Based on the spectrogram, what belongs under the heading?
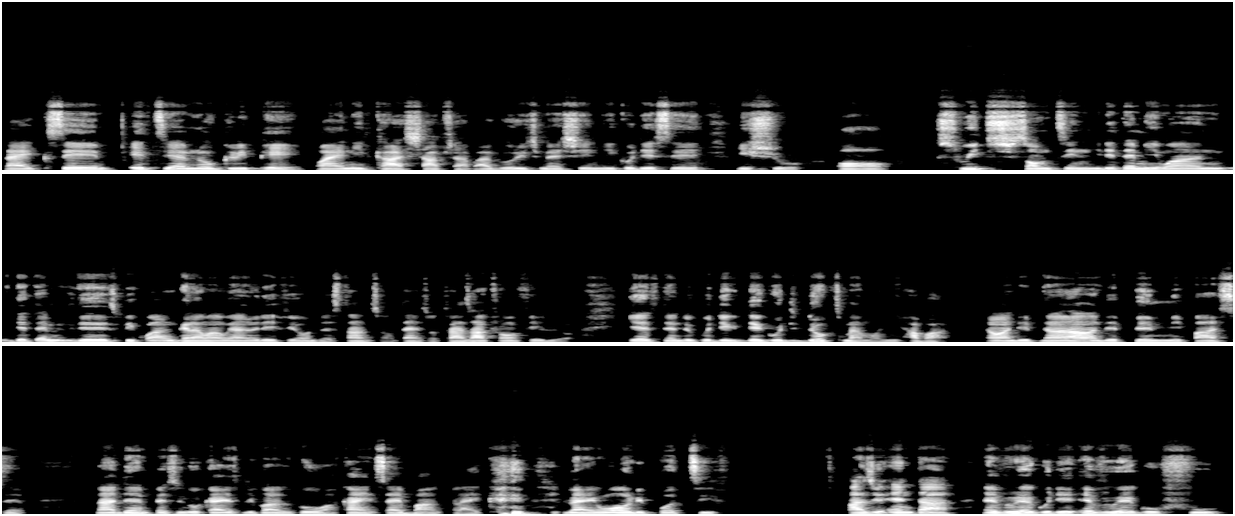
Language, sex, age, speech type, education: Nigerian Pidgin, male, 15-29, spontaneous, secondary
